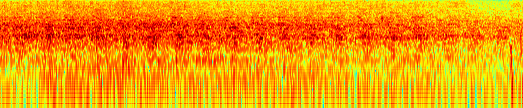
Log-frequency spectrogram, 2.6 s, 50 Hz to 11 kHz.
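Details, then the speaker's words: Kia Sportage G4KD engine running like a tractor: heavy uneven clattering knock over rough idle, 113 (thousand) mileage, front-wheel drive; piston slap from scored cylinders, not timing chain; repaired by sleeving block and oil jets. "поршневая понятное дело задиры ребята такой звук только поршня издают"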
